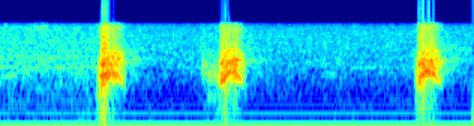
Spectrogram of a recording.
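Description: A dog gives three short, sharp barks, spaced irregularly about half a second to a second apart.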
